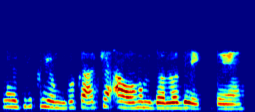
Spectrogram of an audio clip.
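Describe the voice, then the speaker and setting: A woman's voice: mid-range voice, fairly quick. Woman, casual storyteller on a recorded phone call; tinny, narrow sound, dry with no room echo. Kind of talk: casual phone chat, recounting personal stories. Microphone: telephone line.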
